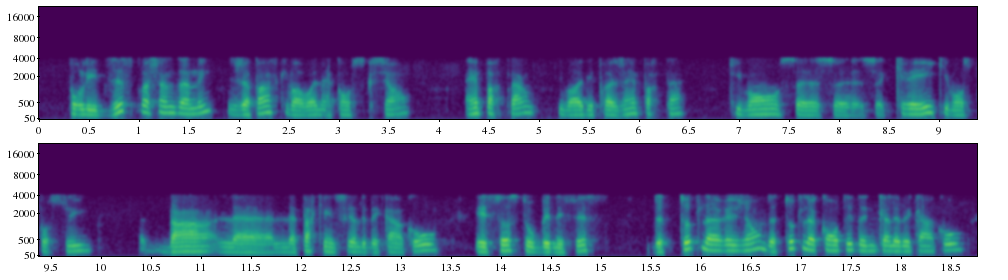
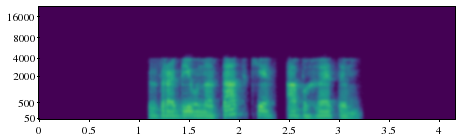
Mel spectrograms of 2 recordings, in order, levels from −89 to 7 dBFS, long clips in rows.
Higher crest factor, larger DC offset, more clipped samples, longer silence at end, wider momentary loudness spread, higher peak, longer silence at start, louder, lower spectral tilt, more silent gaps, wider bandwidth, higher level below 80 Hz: about the same, 20 dB vs 22 dB; neither; neither; second, 0.15 s vs 0.95 s; about the same, 12 LU vs 11 LU; about the same, -2 dBFS vs -2 dBFS; second, 0.3 s vs 1.1 s; about the same, -22 LUFS vs -20 LUFS; second, -6.5 dB/octave vs -10.5 dB/octave; second, none vs 2.39-2.48 s; about the same, 4.2 kHz vs 4.3 kHz; second, -58 dBFS vs -48 dBFS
